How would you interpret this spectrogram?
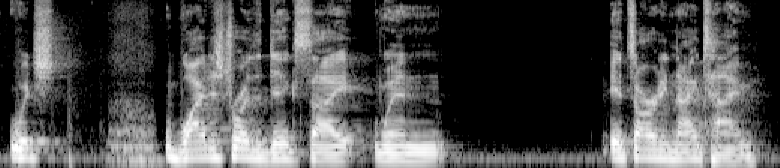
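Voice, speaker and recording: A man's voice: medium pitch, takes it slowly. A young man talks casually as a podcast co-host. He recaps a film step by step and nitpicks it in a wry, exasperated way, cursing freely as he goes.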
